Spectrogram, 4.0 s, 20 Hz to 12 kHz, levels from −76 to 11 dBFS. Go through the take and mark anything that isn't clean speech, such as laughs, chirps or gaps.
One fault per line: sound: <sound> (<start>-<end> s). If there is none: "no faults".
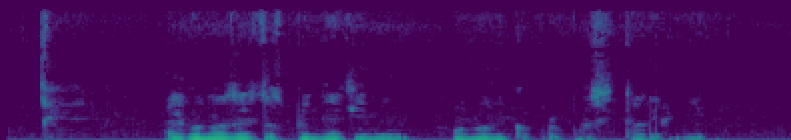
no faults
